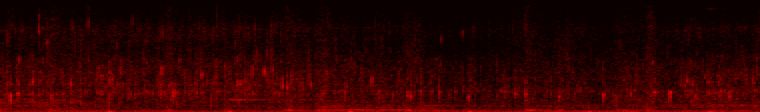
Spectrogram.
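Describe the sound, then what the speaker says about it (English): Catfish fries in a pan of hot oil, with dense, continuous crackling and bubbling sizzle up close. It runs steady and loud, with a low hum underneath and no speech. "And it's almost fried up"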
